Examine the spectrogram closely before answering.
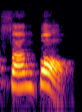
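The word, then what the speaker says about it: Tsangpo: बाद देखो द यारलंग सांगपो अब देखो य सांग है अब इसम अंग्रेजी में टी लिखा है टी तो साइलेंट होता है ऐसे कोई ंस ना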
